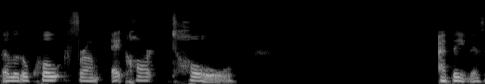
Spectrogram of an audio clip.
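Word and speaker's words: Tolle: If in Spanish toy double L T O L L E, but we're just going to think he's English. We're going We going to say he's English.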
